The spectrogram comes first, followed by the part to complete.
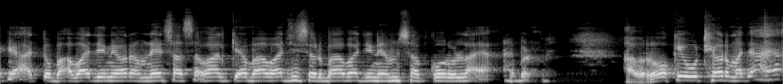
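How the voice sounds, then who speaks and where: A man giving a sermon, telling stories with playful asides and chanting verses. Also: on the high side. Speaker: spiritual preacher.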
